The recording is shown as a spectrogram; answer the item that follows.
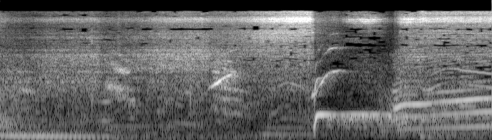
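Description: Pop dance track played through a small street amplifier, in a break: the bass drops out about half a second in, leaving short rising vocal sounds, and a held note comes in near the end.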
